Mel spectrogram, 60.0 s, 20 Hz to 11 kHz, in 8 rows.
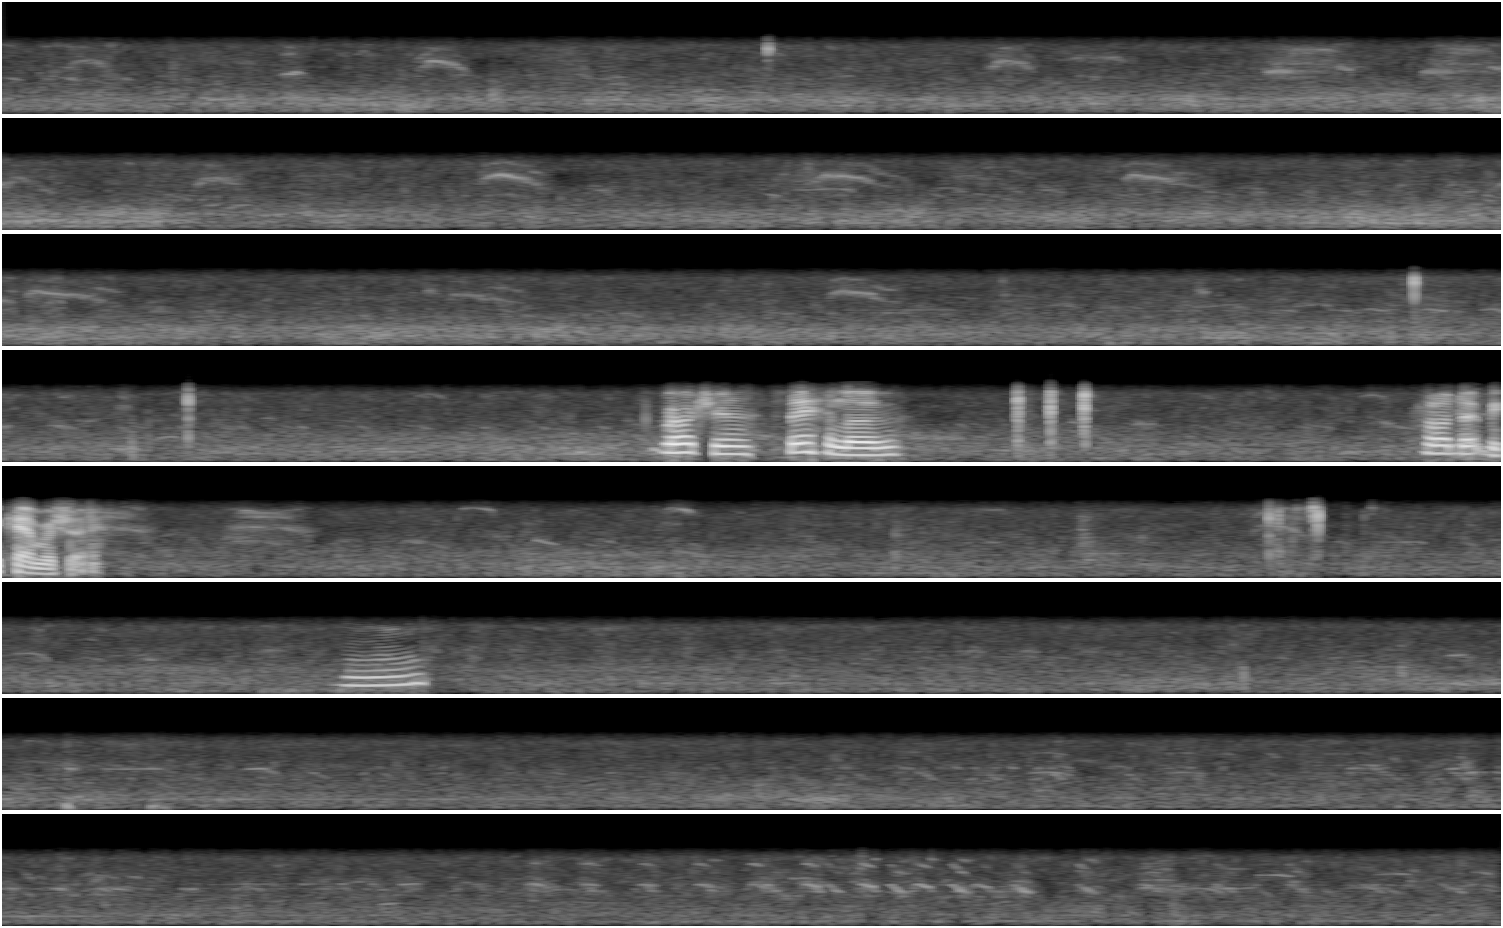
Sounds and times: Animal: 0.0s - 26.4s, 27.2s - 59.9s
Speech: 25.7s - 27.0s, 29.6s - 30.6s, 39.2s - 39.6s.

